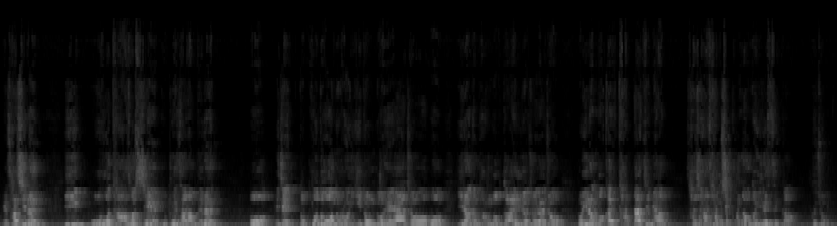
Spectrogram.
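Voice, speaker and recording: A man's voice: very high voice, big pitch swings, normal speed, slight background noise. A man preaching to a youth group, telling the story animatedly with slang and chuckles. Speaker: youth pastor. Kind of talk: youth sermon. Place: church sanctuary. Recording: echoey room, mic far off.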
